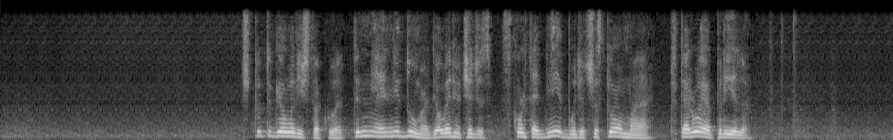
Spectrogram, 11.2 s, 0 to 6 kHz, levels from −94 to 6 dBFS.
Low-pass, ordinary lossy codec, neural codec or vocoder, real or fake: 5.4 kHz; none; codec, 16 kHz, 1.1 kbps, Voila-Tokenizer; fake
